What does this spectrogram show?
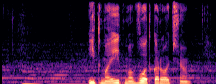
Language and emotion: Russian, neutral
